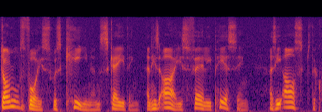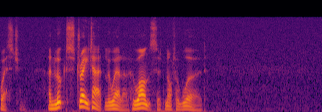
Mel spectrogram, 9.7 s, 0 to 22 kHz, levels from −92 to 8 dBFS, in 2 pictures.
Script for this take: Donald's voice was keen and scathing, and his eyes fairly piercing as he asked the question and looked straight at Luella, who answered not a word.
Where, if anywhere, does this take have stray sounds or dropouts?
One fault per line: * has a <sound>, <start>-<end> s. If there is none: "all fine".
all fine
